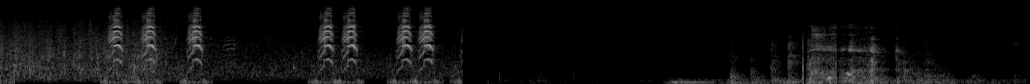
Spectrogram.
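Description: A bird's short honking calls, each rising then falling in pitch, in quick groups of three, then two, then two. About two seconds of silence follow, then a fainter, noisy stretch.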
